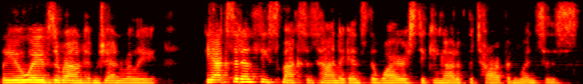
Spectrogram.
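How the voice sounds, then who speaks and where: A woman narrates a screenplay at a table read in a fairly low voice. She reads stage directions and scene headings as scripted action. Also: steady tone, brisk, darkish tone.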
